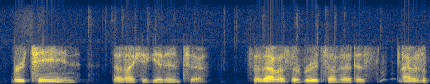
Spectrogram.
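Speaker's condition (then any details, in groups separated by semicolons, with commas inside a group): Parkinson's disease; Requip and other dopamine agonists tried earlier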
